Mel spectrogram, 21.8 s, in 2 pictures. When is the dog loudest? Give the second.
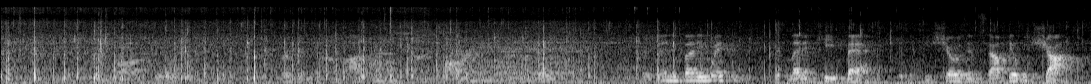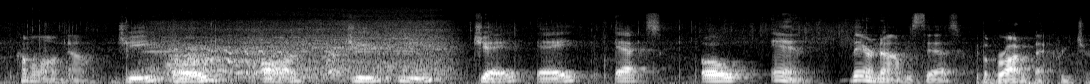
13 s.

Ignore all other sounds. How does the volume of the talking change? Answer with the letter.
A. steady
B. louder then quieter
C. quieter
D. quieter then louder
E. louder
E.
